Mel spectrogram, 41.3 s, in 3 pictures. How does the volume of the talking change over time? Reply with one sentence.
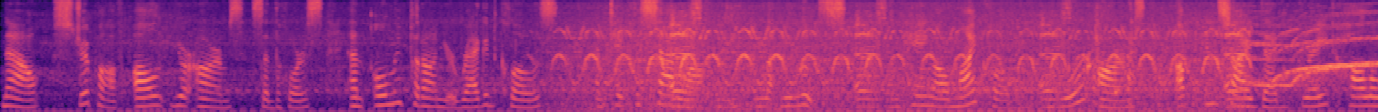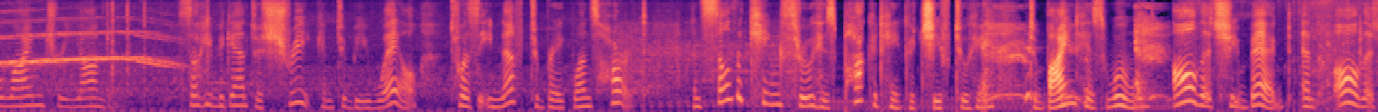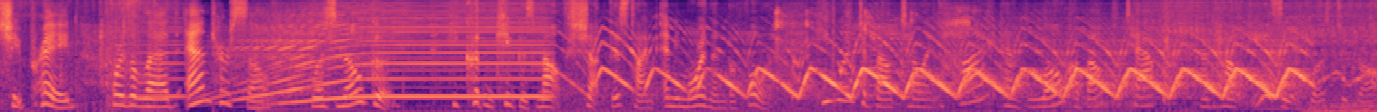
The loudness of the talking goes up, then down.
